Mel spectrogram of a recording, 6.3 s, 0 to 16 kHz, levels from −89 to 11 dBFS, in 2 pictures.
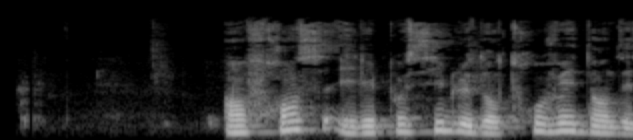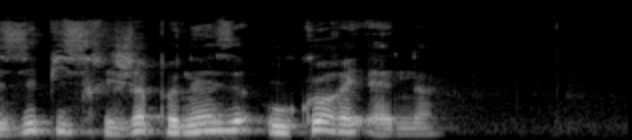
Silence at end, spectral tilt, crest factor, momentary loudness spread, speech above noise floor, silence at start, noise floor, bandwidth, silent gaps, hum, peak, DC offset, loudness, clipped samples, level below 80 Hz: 1 s; -7 dB/octave; 20 dB; 8 LU; 50 dB; 1.1 s; -72 dBFS; 10 kHz; none; none; -4 dBFS; under 0.1%; -23 LUFS; under 0.1%; -70 dBFS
